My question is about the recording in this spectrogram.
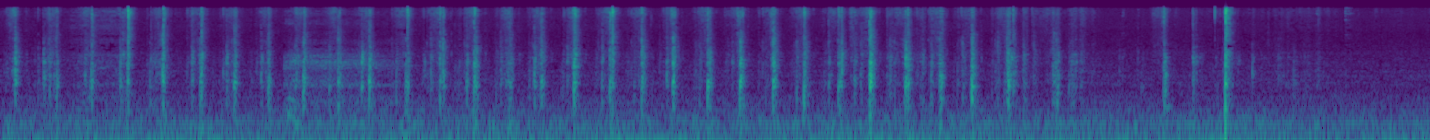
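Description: A tarot deck being shuffled by hand: a fast run of crisp card clicks, about five a second, pausing briefly near the end, then a few more, with one sharp, louder snap.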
